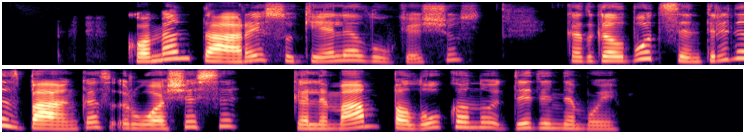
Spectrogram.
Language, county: Lithuanian, Vilnius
